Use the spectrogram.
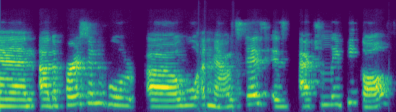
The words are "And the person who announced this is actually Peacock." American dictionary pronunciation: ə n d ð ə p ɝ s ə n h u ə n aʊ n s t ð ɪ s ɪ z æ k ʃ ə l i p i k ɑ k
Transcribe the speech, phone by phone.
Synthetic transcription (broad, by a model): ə n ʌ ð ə p ɝ s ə n h u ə n aʊ n s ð ɪ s ɪ z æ k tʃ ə l i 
